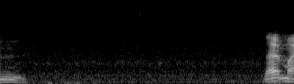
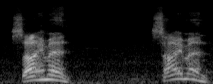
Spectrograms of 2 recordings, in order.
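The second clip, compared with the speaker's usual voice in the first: higher-pitched call over the comms; 7 semitones higher, slower than usual. Acted. Player calls teammate Simon on comms, calling out. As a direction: call out the name, voice rising then falling.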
